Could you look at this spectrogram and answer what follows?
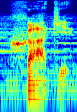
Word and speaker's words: хакі: робити це не доречно жодної підстави міняти в наведеному слові х на г немає бо в написанні латинкою слова гееммінгвей гакер мають літеру H а от хакі буквосполуку K тож слід писати і вимовляти саме хакі я анголи кольору хат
